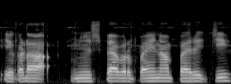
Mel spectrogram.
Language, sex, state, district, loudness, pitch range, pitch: Telugu, male, Andhra Pradesh, Krishna, -20 LUFS, 140-150 Hz, 145 Hz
